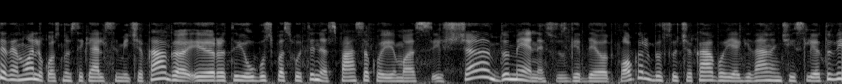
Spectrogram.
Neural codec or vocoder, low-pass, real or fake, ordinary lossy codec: codec, 16 kHz, 8 kbps, FunCodec, trained on LibriTTS, 25 frames a second; 7.2 kHz; fake; MP3, 96 kbps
